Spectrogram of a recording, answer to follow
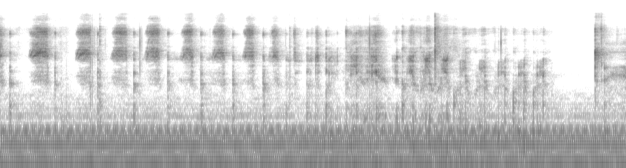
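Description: A voice whispering short repeated syllables in a quick, even rhythm, about two to three a second, over a steady low hum.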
